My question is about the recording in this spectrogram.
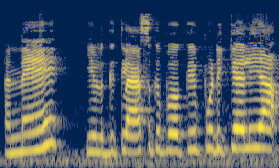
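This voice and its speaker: A performer playing a very high-voiced, emotional young woman. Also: steady tone, normal speed, noisy background. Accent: Tirunelveli Tamil. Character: emotional young woman visiting her friend.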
